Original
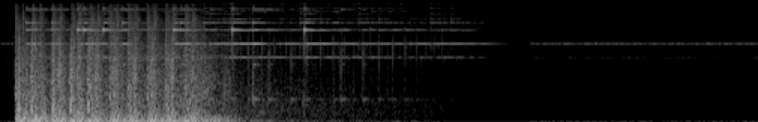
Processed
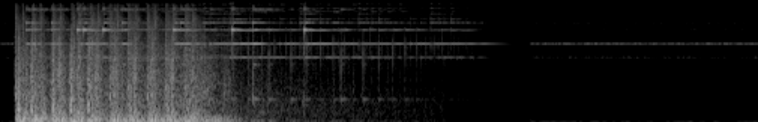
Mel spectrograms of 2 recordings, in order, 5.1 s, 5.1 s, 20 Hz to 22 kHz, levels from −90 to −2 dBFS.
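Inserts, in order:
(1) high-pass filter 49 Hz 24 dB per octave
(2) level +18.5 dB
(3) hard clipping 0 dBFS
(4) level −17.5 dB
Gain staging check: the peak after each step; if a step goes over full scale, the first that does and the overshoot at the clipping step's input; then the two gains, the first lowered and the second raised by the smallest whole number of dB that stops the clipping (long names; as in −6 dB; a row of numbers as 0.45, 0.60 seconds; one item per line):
−22.5, −4.0, −4.0, −21.5 dBFS
no step passes full scale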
